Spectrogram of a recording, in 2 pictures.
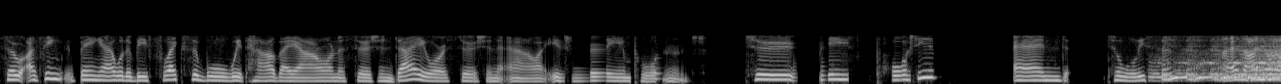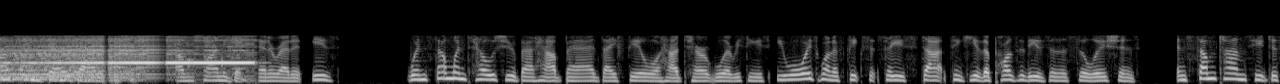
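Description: From 5.6 to 10.04 s the speech turns choppy and robotic: repeated packet loss, with about 49 short holes patched by stretching the last sound. The longest gap is 143 ms. From 11.49 to 15.74 s a feedback howl builds near 1 kHz, pulsing roughly every 200 ms. It peaks about 8 dB above the speech. The microphone-to-loudspeaker loop keeps gaining level. Inside it, from 13.84 to 15.41 s, more repeated packet loss chops the sound, with holes up to 178 ms.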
